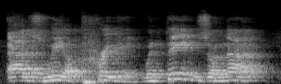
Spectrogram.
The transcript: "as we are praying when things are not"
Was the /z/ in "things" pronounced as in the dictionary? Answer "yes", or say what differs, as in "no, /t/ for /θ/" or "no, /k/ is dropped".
yes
